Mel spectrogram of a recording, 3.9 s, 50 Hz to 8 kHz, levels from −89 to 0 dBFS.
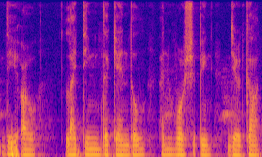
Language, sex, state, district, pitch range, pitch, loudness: English, male, Nagaland, Kohima, 95-100 Hz, 95 Hz, -20 LUFS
